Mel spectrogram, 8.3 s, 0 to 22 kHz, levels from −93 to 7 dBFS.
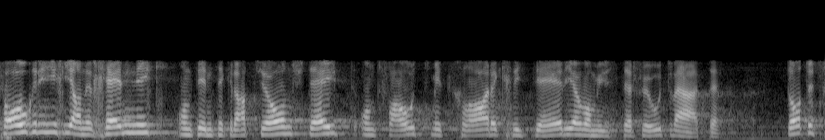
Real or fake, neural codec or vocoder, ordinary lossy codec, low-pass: fake; codec, 24 kHz, 6 kbps, HILCodec; none; 3.6 kHz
